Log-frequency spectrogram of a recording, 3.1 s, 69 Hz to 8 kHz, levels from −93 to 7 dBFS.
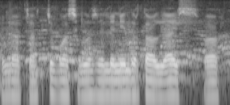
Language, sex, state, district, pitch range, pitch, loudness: Kannada, male, Karnataka, Raichur, 105-110 Hz, 110 Hz, -15 LUFS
